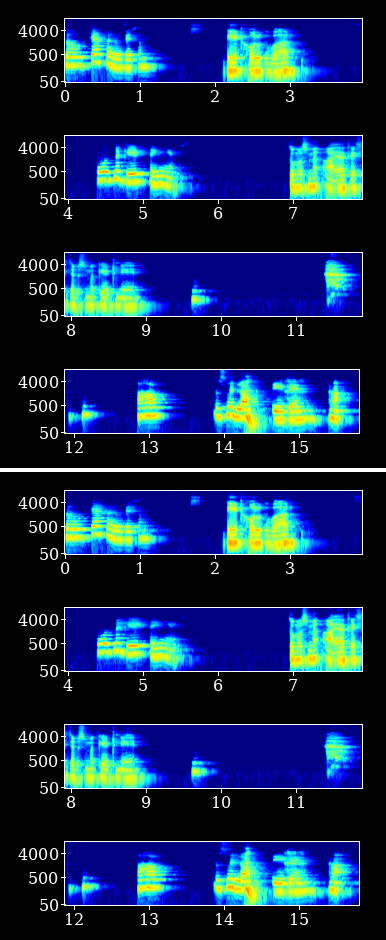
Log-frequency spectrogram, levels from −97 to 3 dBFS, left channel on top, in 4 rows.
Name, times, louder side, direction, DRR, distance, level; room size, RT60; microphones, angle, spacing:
voice 1, 0.0-1.1 4.4-5.5 9.6-9.7 11.4-11.7 12.1-12.2 12.8-13.1 13.9-14.3 14.7-15.5, left 2 dB, 70° left, 8 dB, 1.9 m, -32 dB
voice 2, 2.2-3.1 6.9-8.9 14.3-14.4 14.8-15.0, right 2 dB, 20° right, 13 dB, 0.8 m, -33 dB
15.0 x 5.4 x 7.8 m, 0.44 s
head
